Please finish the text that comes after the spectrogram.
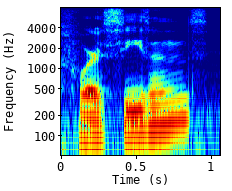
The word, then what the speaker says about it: IVSZNZ: Again, I am your host, Four Seasons. That is pronounced Ivsznz.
